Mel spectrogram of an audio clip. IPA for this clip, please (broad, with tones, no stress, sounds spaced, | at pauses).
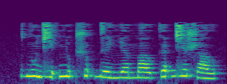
d ũ˦˨ d͡ʑ ɪ˦ ʔ ɲ ʊ˦ ʔ ʃ ʊ˦ ʔ d e˨ ɲ ɛ˨ m a˨ ʊ̯ k ɛ˦ ʔ d͡ʑ ɛ˦˨ ʃ a˨ ʊ̯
